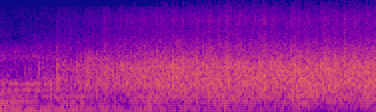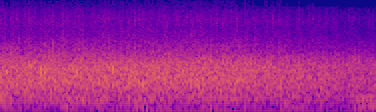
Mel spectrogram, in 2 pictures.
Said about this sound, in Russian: Бурный шквал аплодисментов речи Ленина прервал.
